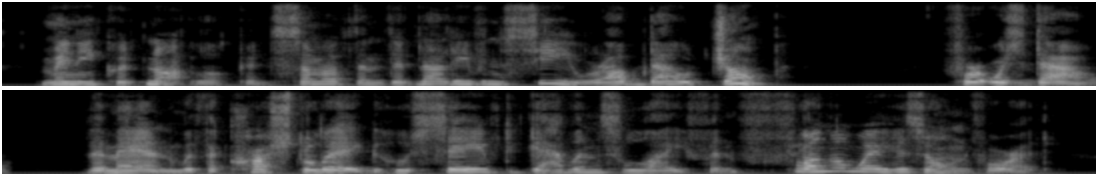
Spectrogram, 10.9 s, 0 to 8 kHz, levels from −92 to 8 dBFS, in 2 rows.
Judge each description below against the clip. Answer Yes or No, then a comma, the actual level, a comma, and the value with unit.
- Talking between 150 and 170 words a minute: No, average, 195 wpm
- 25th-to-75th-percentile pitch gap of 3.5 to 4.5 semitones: Yes, average, 3.9 semitones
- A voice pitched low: No, high, 220 Hz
